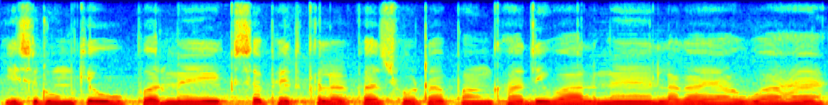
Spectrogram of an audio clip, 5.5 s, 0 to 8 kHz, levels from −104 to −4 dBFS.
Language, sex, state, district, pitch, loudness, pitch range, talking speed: Hindi, male, Jharkhand, Deoghar, 170 Hz, -13 LUFS, 165-170 Hz, 175 wpm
